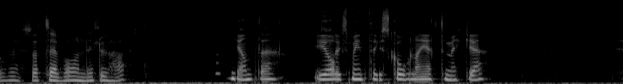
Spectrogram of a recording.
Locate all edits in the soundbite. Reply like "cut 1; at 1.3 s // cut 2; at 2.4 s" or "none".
cut 1; at 1.0 s // cut 2; at 2.3 s // cut 3; at 3.3 s // cut 4; at 3.8 s

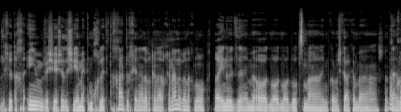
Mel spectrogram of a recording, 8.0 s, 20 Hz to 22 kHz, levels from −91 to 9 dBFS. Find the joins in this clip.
cut 1; at 4.2 s

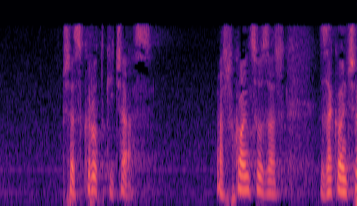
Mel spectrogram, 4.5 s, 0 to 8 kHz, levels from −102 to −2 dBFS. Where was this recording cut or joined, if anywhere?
none

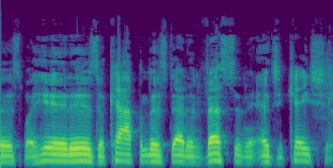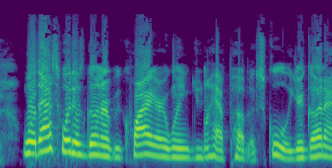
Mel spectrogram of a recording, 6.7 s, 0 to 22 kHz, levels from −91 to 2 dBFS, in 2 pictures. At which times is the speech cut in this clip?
cut 1; at 5.4 s

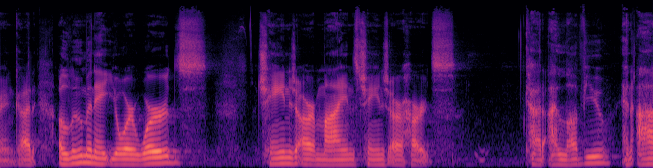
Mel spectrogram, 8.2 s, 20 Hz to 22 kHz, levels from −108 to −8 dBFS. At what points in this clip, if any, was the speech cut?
none

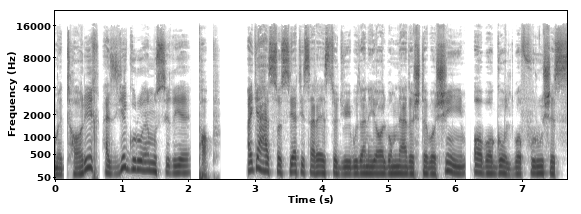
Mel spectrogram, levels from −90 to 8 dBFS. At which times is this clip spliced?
none

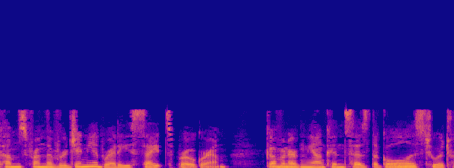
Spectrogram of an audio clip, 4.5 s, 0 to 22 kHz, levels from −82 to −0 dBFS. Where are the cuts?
cut 1; at 1.0 s // cut 2; at 3.0 s

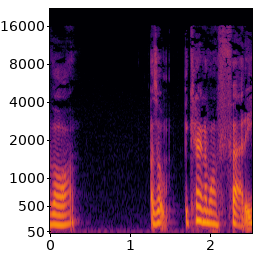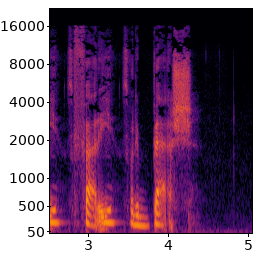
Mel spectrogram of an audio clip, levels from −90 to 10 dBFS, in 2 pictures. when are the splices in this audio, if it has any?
cut 1; at 2.8 s

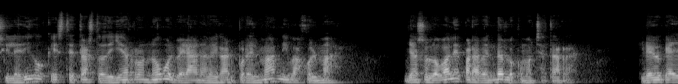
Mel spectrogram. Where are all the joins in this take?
none

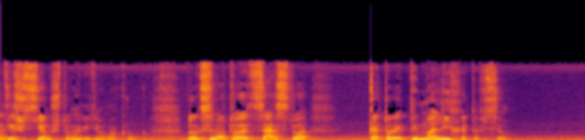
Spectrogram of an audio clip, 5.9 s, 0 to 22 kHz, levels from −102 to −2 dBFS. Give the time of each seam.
none

